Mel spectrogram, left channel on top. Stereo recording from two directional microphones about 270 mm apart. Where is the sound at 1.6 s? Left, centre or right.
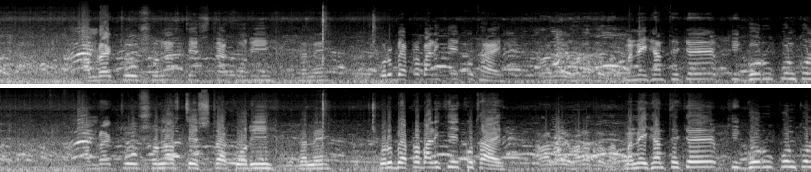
Centre.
